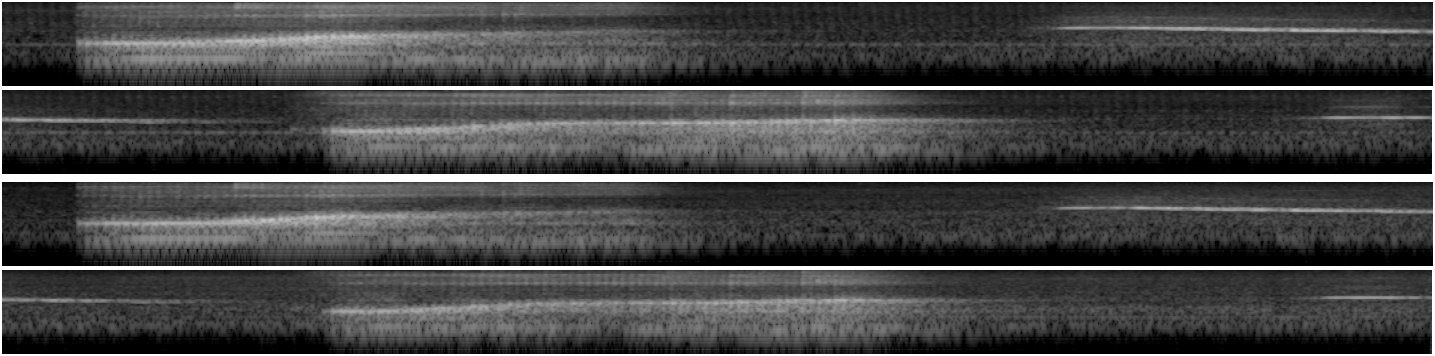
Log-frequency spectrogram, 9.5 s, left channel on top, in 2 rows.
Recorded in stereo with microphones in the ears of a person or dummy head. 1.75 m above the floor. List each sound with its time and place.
0.2 s snoring: 5° left (ahead or behind), 1.3 m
